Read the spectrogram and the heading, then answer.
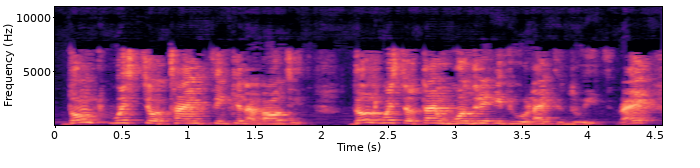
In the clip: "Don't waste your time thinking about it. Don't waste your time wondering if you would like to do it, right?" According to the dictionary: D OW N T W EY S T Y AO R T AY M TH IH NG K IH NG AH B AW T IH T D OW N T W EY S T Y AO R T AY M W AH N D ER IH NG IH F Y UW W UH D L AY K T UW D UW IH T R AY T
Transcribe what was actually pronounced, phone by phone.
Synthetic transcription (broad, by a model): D OW N T W EY S T Y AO T AY M TH IH NG K IH NG AH B AW T IH T D OW N T W EY S T Y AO T AY M W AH N D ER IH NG IH F Y UW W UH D L AY K T UW D UW IH T R AY T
